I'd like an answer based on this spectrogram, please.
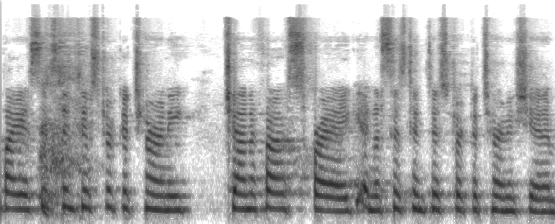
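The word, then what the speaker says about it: Sprague: I don't know if it's Sprag or Sprag or Sprag. I really don't know. We'll just go with Jen. Jennifer. Oh, it is pronounced sprag.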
